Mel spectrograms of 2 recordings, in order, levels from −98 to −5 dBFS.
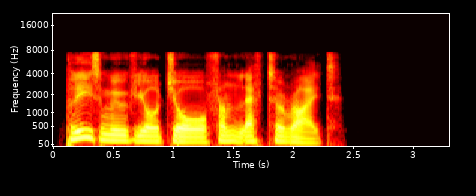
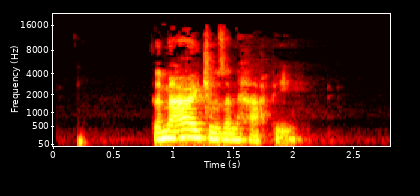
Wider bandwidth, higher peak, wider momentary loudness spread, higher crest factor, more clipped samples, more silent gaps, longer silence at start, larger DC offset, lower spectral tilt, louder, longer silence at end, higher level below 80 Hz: second, 7.6 kHz vs 14 kHz; second, -6 dBFS vs -2 dBFS; second, 4 LU vs 20 LU; about the same, 16 dB vs 18 dB; neither; neither; about the same, 0.1 s vs 0.2 s; neither; about the same, -6.5 dB/octave vs -6.5 dB/octave; second, -21 LUFS vs -16 LUFS; first, 0.95 s vs 0.8 s; first, -44 dBFS vs -52 dBFS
